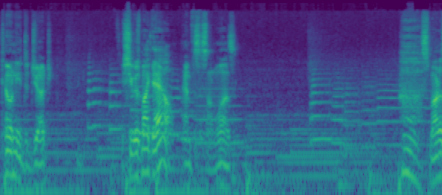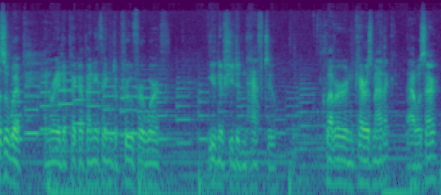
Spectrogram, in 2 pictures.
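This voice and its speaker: An actor playing a gruff, world-weary New York speakeasy barkeep in a 1920s gangster radio drama, tough-talking in period slang. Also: male voice, deep voice, moderate pace, pauses often, music in the background, natural voice. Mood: wistful, regretful.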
